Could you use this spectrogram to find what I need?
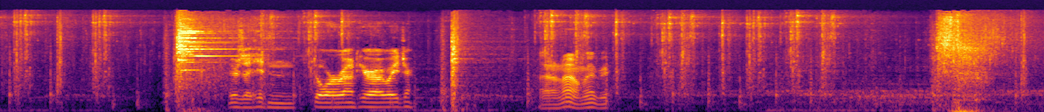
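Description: Heavy armored footsteps thud on wooden boards.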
